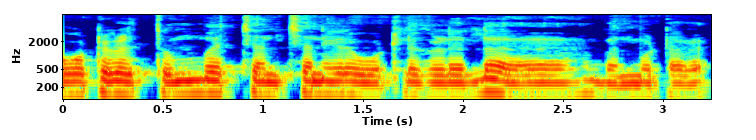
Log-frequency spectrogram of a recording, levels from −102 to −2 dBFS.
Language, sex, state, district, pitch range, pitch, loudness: Kannada, male, Karnataka, Chamarajanagar, 125-135 Hz, 130 Hz, -20 LUFS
